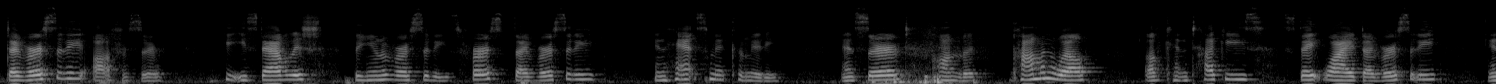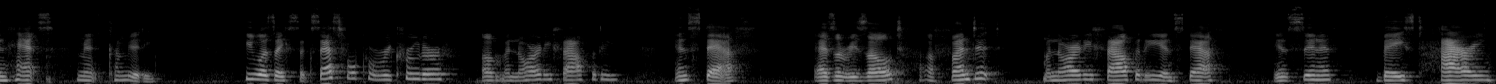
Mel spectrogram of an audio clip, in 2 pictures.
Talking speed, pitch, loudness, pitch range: 85 wpm, 195 Hz, -34 LUFS, 175-220 Hz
